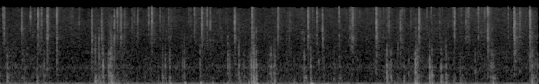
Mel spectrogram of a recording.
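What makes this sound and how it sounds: A small, dark printed cardboard box with a barcode label, hollow and held in both hands, is tapped with fingernails. A quick, irregular run of short, dry clicks and light knocks sounds over a steady low hum, each tap dying away almost at once.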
